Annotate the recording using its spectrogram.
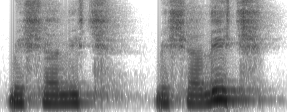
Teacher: meşəlik axıra düşür də vurğu. O da cingilt samitlə başlayan hecadadır. · Xeyr. Vurğu sözün sonundadır.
